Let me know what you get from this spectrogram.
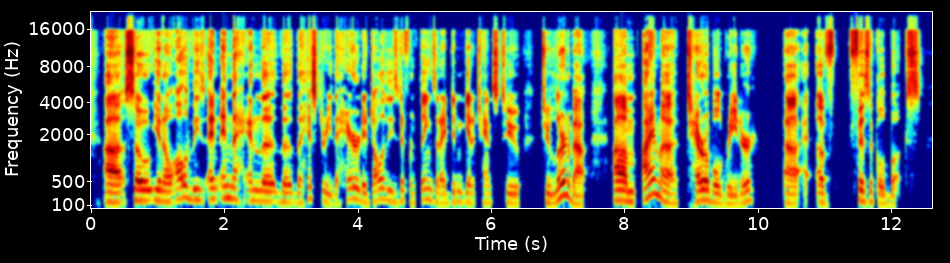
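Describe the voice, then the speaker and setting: A man with a Californian accent talks at a moderate pace and a fairly high pitch, with ordinary pitch variation, in a dry, close sound with no echo on a very clean recording with a silent background. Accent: Californian American English. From Southern California (Los Angeles, San Diego). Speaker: podcast host. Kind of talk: personal monologue. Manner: halting, many fillers and repetitions.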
